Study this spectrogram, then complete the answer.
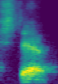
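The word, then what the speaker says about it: Steppe: it and it's interesting the name is pronounced step because we do provide a step in the right direction because of him he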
